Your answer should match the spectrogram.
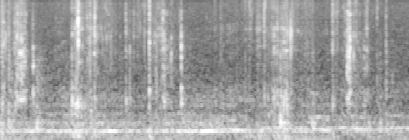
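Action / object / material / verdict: scrape / soap bar scraped with a knife blade / soap / none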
